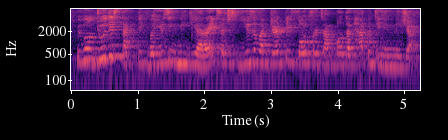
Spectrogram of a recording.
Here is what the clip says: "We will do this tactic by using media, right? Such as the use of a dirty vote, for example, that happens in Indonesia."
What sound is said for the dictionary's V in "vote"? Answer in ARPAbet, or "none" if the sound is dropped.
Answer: F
